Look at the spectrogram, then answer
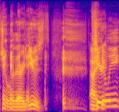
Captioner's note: Tim laughs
